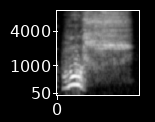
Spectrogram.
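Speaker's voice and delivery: loud whooshing fire noise. Retold or imitated. Vlogger imitating the temple bursting into flame, loud whoosh. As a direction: blow it out like flames.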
